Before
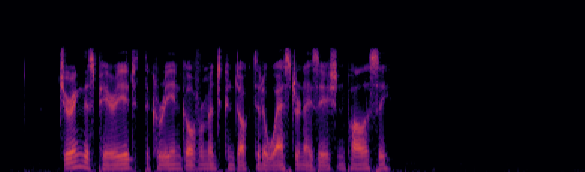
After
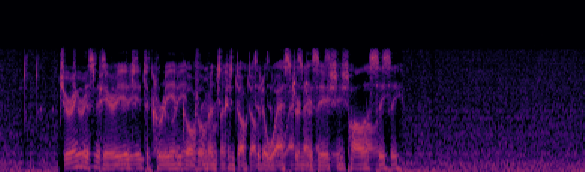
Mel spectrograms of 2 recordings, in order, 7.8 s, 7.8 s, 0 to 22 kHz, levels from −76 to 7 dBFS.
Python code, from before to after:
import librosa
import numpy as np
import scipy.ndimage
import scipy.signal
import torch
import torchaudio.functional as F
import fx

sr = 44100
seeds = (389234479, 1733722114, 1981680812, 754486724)

y = x + 10.0 ** (-9.5 / 20.0) * np.pad(x, (int(160 * sr / 1000.0), 0))[:len(x)]
y = fx.env_flatten(y, sr, amount_pct=70)
y = y * librosa.db_to_amplitude(-6.5)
